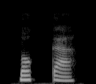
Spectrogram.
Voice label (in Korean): "먹다" eat, Korean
